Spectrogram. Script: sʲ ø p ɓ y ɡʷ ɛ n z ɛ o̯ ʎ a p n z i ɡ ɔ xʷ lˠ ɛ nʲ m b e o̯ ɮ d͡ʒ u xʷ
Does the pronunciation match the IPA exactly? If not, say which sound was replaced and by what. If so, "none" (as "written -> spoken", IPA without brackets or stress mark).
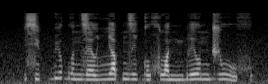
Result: ɮ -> n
